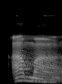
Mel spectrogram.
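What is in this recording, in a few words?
"amar", Malay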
